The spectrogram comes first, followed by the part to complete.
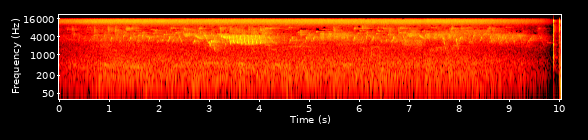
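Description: Birds chirping and twittering over a steady outdoor hiss, with a fast trill lasting about a second, some three seconds in. The sound fades in at the start and fades out near the end.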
